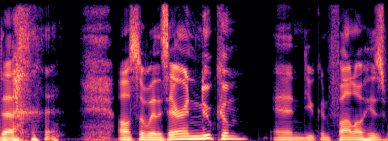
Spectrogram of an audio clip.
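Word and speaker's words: Newcomb: Twitter's fine I'm Aon Nukem everywhere so Facebook Twitter Google+ just type in Aon Nukem you'll find me a r o n NE wcom B the B is silent or is it it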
